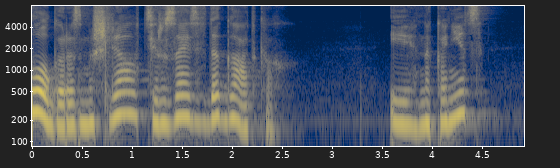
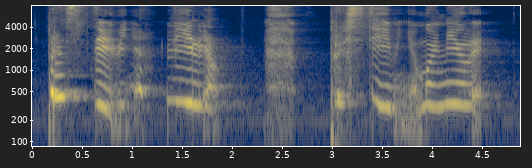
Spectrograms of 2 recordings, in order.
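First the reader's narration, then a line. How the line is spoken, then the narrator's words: Sobbing woman. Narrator (Russian): рыдала она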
